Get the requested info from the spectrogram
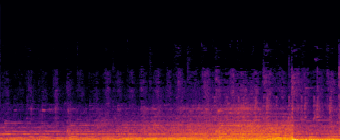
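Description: Electronic music track being played back from the DAW: held synth chords under a rising filter sweep that builds in loudness, then a deep bass comes in just before the end.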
